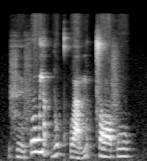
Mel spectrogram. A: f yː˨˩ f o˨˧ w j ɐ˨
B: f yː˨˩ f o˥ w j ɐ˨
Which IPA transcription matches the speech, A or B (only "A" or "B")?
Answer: B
